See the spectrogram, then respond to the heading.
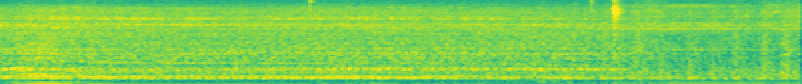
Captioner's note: machinery continues rumbling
